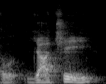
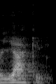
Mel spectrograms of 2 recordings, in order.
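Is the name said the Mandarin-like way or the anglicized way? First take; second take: Mandarin-like; anglicized. First: The name is said the Mandarin-like way. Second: The name is said the anglicized way. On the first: The speaker calls it right. "in Mandarin, um, it's actually produced more like" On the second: The speaker calls it wrong. "and not"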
